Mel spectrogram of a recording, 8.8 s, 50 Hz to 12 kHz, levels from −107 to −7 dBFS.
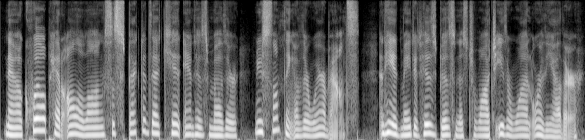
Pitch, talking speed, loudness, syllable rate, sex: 185 Hz, 205 wpm, -19 LUFS, 5.3 syllables/s, female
